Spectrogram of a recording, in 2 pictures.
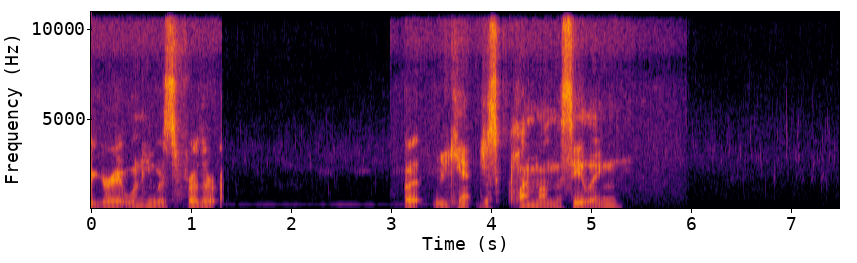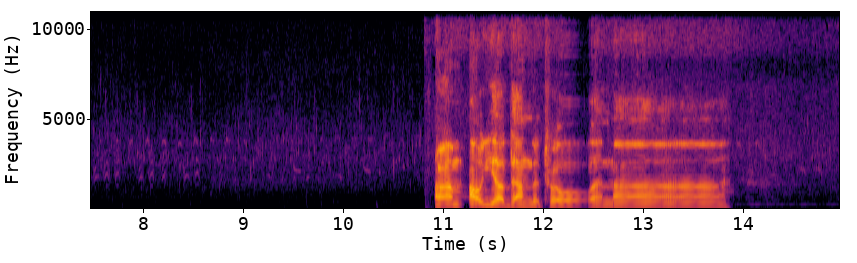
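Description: Several men talk by turns over an online call, with animation.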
